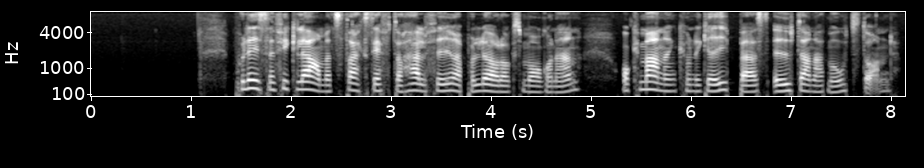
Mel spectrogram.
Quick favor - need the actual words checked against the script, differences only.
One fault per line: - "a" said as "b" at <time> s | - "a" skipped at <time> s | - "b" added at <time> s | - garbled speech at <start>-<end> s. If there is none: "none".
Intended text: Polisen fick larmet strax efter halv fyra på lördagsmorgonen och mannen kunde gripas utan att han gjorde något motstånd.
- "han gjorde något" skipped at 7.4 s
